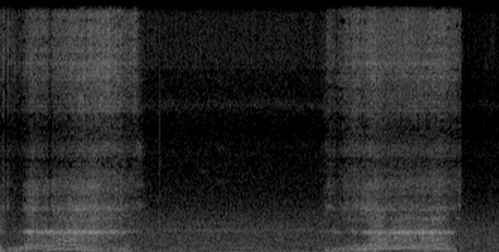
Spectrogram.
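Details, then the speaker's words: Man snoring, heard over an online voice chat site: two long, rough, rattling snores about four seconds apart, separated by quiet. "so um I was on geek Report with my friend and we found this it's just listen to this he's just snoring like dude"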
